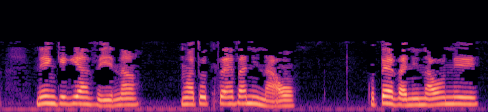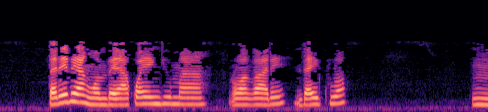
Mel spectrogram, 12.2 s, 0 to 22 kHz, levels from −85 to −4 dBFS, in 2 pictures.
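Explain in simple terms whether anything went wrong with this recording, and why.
The speech sounds watery and swirly from start to finish, with nothing above about 5.6 kHz, so s sounds come out dull and metallic. That is heavy damage, likely from MP3 compression squeezed too hard: to save data, it discarded the treble and faint detail.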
